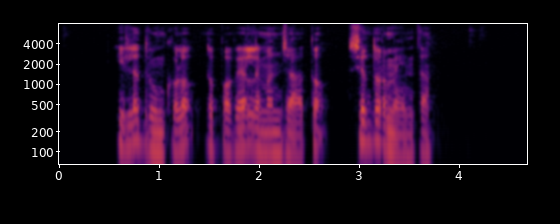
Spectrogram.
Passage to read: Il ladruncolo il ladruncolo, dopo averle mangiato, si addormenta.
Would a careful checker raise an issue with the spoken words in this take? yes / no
yes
